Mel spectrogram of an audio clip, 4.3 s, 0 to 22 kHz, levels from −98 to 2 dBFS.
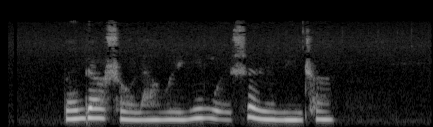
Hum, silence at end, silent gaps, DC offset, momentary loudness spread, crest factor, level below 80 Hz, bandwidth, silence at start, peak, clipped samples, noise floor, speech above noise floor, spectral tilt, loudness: none; 1 s; none; under 0.1%; 8 LU; 18 dB; -88 dBFS; 11 kHz; 0.65 s; -16 dBFS; under 0.1%; -70 dBFS; 37 dB; -4.5 dB/octave; -34 LUFS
